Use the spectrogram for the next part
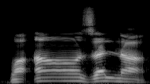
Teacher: After the nun sakin, the next letter is za. We make ikhfa here, which is light ikhfa. We hide the sound of noon into our nose, and we long as well. On the lam we make tawassut quality.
